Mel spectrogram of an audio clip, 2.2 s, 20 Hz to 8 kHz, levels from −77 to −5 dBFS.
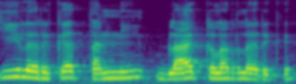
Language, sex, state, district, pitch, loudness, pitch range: Tamil, male, Tamil Nadu, Namakkal, 165 Hz, -16 LUFS, 150-180 Hz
